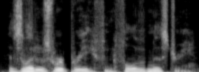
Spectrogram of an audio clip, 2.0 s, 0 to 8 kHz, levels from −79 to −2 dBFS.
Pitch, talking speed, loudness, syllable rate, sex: 115 Hz, 240 wpm, -17 LUFS, 6.7 syllables/s, male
